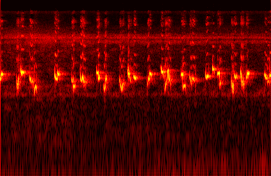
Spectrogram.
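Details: Female yellow-vented bulbul in breeding condition calling the male with quick squeaky 'kuik' chirps, some paired, bouncing up and down in pitch in a steady run.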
